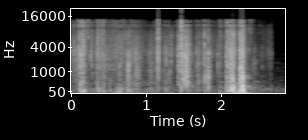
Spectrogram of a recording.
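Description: Paper crinkles and tears as an envelope is opened at an awards presentation, a short burst of dry rustling and ripping that ends abruptly.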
